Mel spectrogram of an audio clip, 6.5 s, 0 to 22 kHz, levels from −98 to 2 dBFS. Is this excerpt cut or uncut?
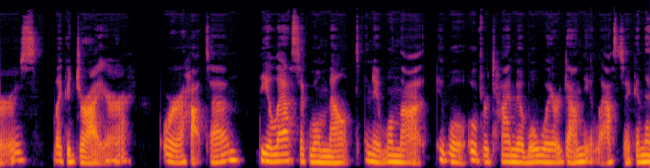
cut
